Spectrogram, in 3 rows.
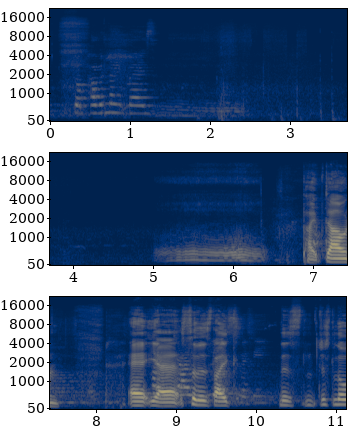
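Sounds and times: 
dog snoring: 5.0s - 6.4s
speech: 6.9s - 7.6s, 8.4s - 11.1s.

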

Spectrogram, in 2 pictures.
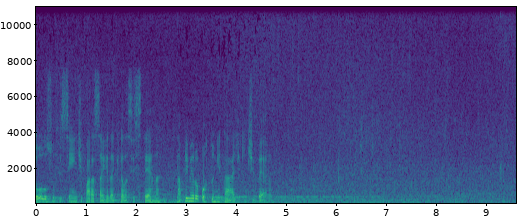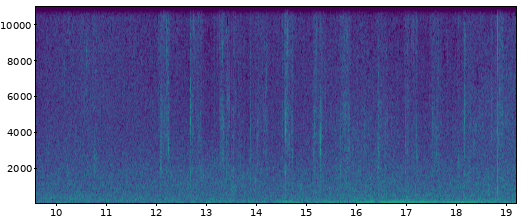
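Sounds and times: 
heavy rain drops hitting a surface: 0.0s - 19.1s
speech: 0.2s - 5.0s.

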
